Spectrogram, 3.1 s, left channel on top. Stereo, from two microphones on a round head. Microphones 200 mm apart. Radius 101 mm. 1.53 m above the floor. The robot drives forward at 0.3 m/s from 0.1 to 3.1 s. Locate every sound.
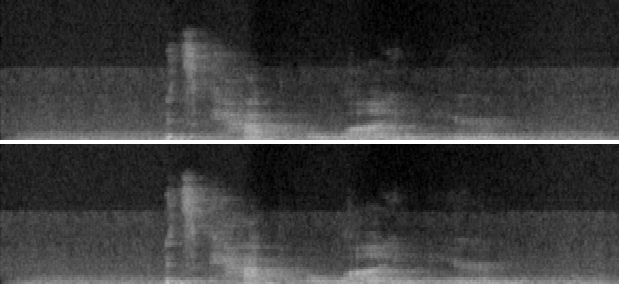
0.8 s a woman speaking: 60° right (ahead or behind), 3 m; by 2.6 s 50° right (ahead or behind), 3.5 m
